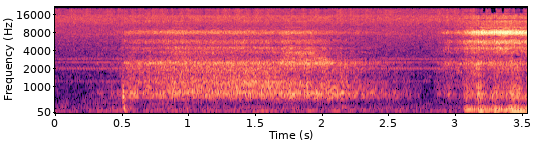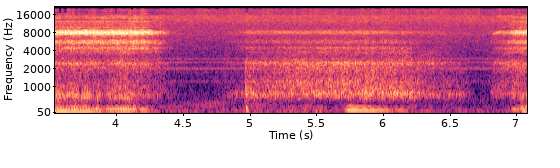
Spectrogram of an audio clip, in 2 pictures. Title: Sleeping Girl Snoring (ICDM) Part 3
